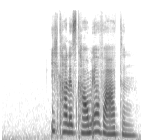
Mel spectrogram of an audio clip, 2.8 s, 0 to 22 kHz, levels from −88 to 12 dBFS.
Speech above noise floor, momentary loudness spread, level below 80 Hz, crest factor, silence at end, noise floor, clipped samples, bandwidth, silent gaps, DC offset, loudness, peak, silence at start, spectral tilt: 39 dB; 12 LU; -64 dBFS; 18 dB; 0.15 s; -63 dBFS; under 0.1%; 16 kHz; none; under 0.1%; -25 LUFS; -10 dBFS; 1 s; -5 dB/octave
